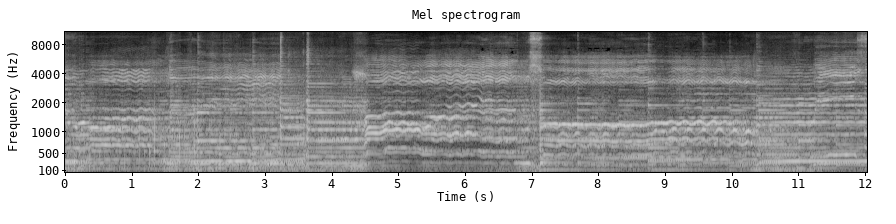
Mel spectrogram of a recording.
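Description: A man singing a slow song with long, wavering held notes and instrumental accompaniment, amplified through the stage loudspeakers.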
